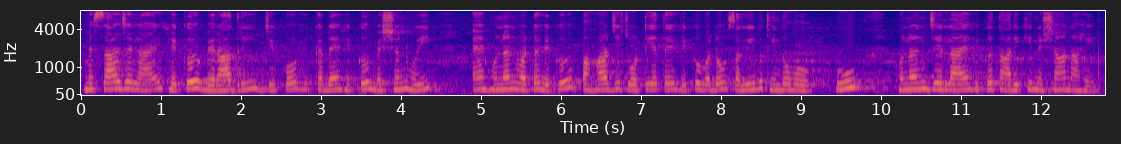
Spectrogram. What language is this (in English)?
Sindhi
